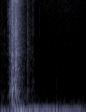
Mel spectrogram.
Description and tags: jump in wood.
jump, shoe, step, wood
